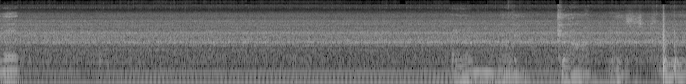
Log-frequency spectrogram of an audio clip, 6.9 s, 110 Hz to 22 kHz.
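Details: PS2 Slim playing an Operation Air Assault 2 disc: steady humming whir, then a wavering, rising-and-falling drone with knocks as the disc spins; abnormally loud disc drive, unlike a normal disc.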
